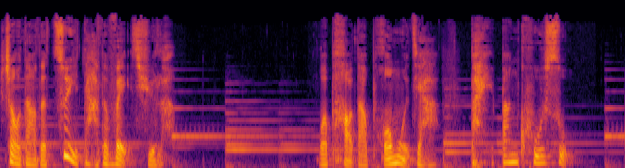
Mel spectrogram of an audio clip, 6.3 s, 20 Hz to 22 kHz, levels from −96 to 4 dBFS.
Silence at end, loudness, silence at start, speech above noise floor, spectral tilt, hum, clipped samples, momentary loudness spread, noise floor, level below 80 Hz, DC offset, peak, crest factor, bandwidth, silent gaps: 0 s; -19 LUFS; 0 s; 20 dB; -4 dB/octave; none; under 0.1%; 21 LU; -39 dBFS; -52 dBFS; under 0.1%; 0 dBFS; 20 dB; 15 kHz; none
